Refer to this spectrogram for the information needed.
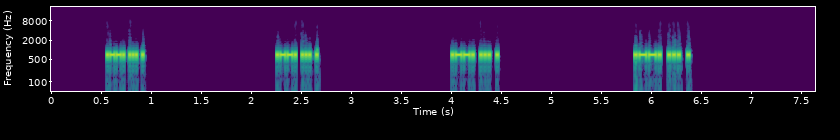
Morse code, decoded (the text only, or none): PSE PSE PSE PSE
